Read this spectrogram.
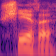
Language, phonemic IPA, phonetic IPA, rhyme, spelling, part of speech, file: German, /ˈʃeːrə/, [ˈʃeːʁə], -eːʁə, Schere, noun, De-Schere.ogg
- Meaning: 1. a pair of scissors, shears 2. a pair of pincers (on a crab) 3. a gap, especially a widening one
